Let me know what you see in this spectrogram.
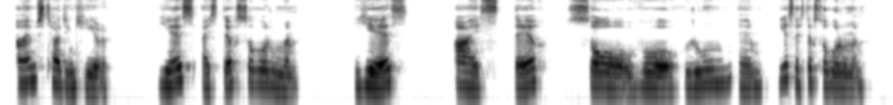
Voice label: I am studying here Armenian Es aystegh sovorum em

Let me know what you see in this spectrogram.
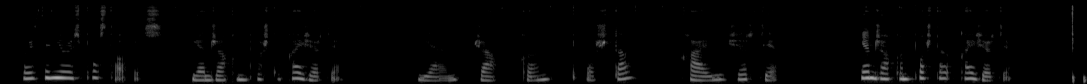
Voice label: Where is the nearest post office, kazakh

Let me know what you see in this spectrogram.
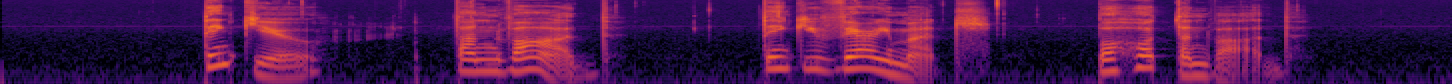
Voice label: Punjabi Thank you very much

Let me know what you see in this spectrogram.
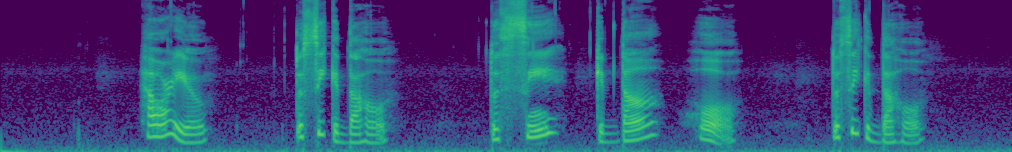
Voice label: Punjabi How Are You

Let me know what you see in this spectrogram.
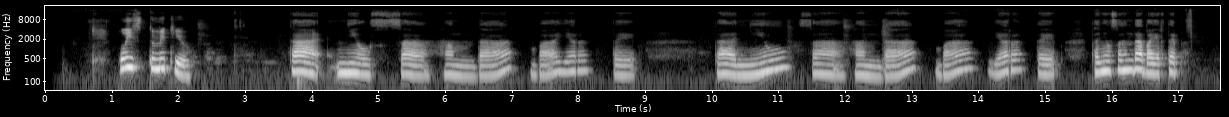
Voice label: Pleased to meet you, Buryat

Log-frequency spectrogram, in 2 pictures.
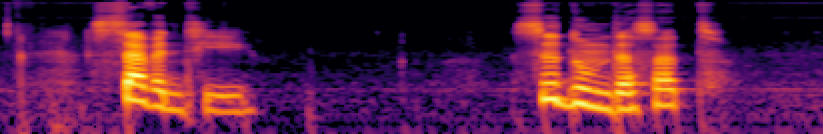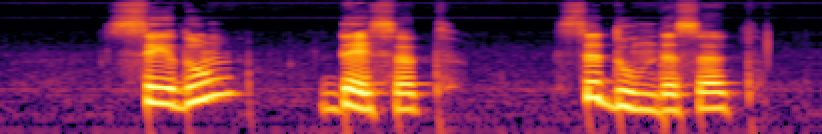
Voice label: MAC 6, macedonian phrasebook

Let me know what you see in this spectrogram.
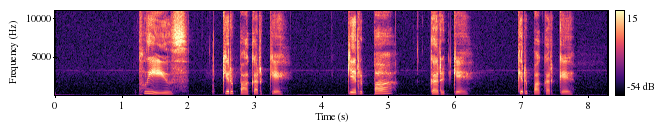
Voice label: "Please", Punjabi

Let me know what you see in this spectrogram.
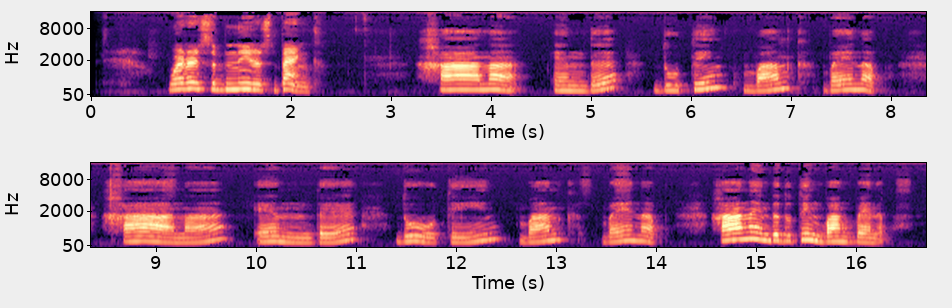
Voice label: Where is the nearest bank, Buryat

